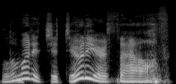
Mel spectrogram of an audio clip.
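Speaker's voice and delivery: lightly voiced camp nurse, drawn out; flirty male nurse. Male nurse flirting with bloodied patient, lightly camp. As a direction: coo at him like a flirting nurse. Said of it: "He says".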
